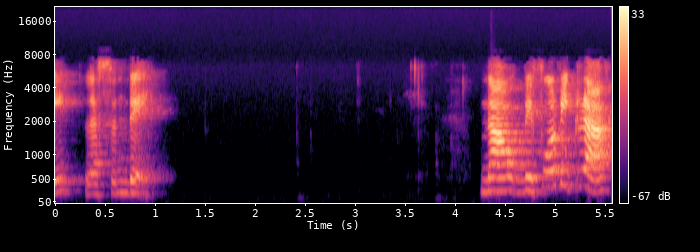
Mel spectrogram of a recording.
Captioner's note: silence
